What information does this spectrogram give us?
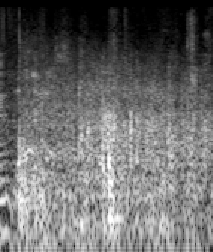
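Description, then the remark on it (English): Faint, distant gunfire cracks and rumbles in scattered bursts, heard from inside a school classroom, beneath a steady backdrop of murmuring voices and room noise. “As we step inside a classroom, we hear gunfire in the distance.”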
